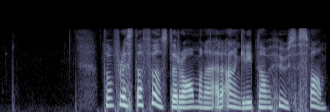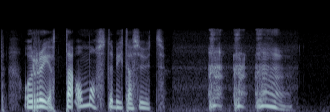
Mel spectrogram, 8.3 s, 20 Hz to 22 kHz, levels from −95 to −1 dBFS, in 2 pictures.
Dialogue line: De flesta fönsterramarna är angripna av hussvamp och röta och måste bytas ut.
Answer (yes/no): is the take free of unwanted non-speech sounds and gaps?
no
